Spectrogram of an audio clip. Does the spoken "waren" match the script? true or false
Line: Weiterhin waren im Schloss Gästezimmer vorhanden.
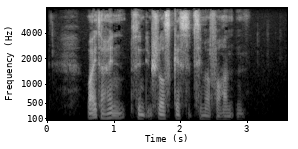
false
